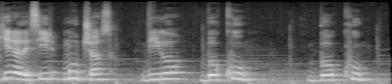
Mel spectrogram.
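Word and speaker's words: beaucoup: decir muchos digo bocoum boku con la p final que no se pronuncia se acuerda book sí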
